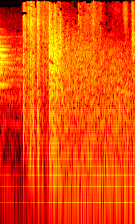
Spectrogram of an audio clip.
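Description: A fireball bursts with a roar.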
